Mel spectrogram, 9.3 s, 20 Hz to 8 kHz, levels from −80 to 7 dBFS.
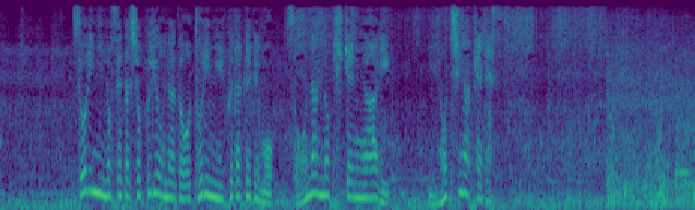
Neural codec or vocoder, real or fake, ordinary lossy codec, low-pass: codec, 24 kHz, 6 kbps, HILCodec; fake; MP3, 32 kbps; 7.2 kHz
